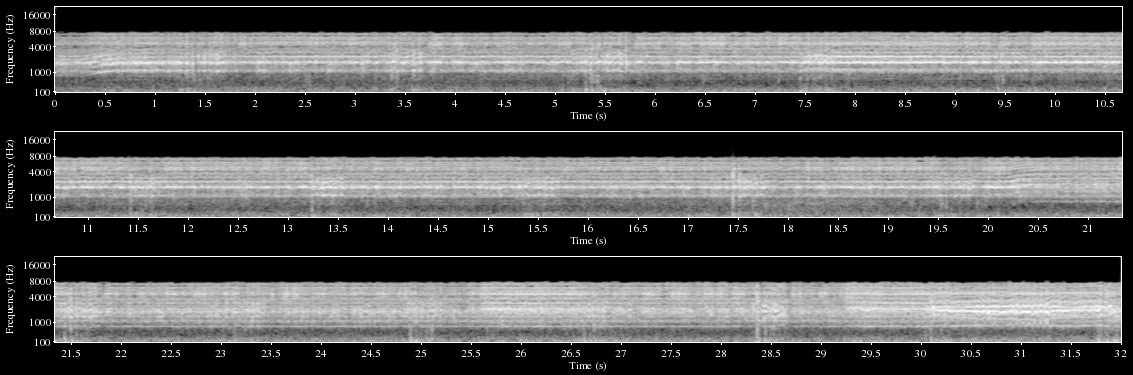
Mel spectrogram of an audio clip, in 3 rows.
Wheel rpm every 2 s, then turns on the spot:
140, 160, 160, 160, 160, 160, 160, 160, 160, 160, 190, 200, 200, 200, 200, 200.
none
